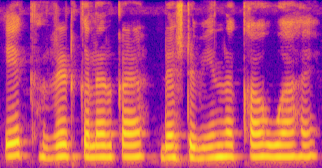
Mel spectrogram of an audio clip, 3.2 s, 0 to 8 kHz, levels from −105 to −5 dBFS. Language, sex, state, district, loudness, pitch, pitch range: Hindi, female, Uttar Pradesh, Lucknow, -14 LUFS, 210 Hz, 205-215 Hz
